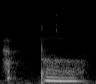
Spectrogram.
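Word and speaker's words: 八方: Happo. So you've got the little break, the little happo instead of hap, and then the o, happo, which means all sides, all directions.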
